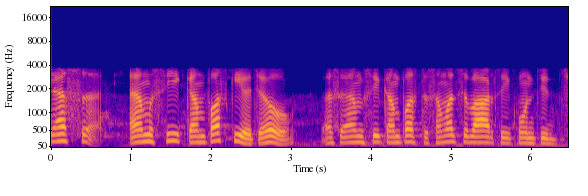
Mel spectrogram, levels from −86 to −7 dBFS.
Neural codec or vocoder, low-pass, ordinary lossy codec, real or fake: codec, 16 kHz, 16 kbps, FunCodec, trained on LibriTTS, 50 frames a second; 3.6 kHz; none; fake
